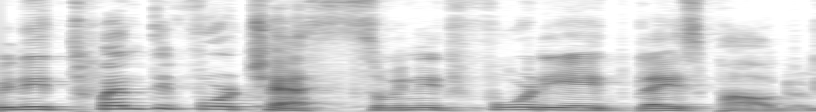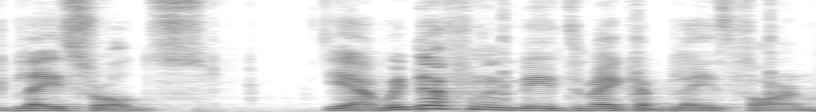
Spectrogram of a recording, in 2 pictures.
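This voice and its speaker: A man with a Swedish accent, fairly high in pitch, with very wide pitch swings and a fairly quick pace, on a very clean recording with a silent background. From Sweden. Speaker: Minecraft streamer. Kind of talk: live gameplay stream chat. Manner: animated.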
